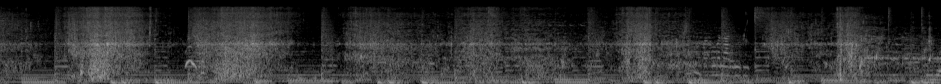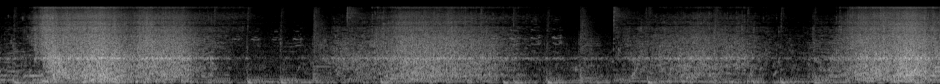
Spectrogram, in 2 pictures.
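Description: Small waves washing in over a sandy shore in repeated swells, the loudest about ten seconds in, with background music playing throughout.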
